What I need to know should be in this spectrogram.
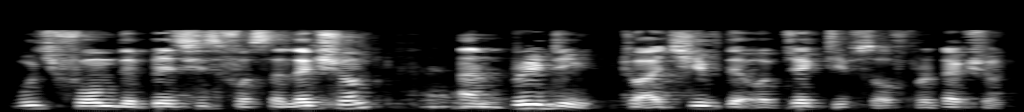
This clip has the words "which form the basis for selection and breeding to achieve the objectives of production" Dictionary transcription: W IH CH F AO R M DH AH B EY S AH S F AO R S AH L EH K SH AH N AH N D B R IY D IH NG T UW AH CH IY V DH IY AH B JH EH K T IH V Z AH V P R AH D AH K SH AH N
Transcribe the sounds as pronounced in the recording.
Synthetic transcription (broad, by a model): W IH CH F AO R M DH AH B EY S AH S F AO R S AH L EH K SH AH N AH N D B R IY D IH NG T UW AH CH IY V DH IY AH B JH EH K T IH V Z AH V P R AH D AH K SH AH N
